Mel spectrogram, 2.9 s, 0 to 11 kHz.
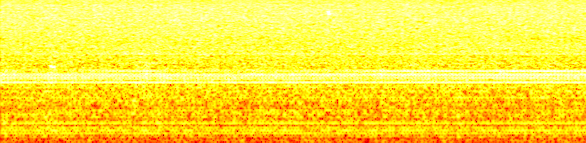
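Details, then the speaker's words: Mazda BT-50 diesel after fuel filter replacement, recorded near the tank: steady electric hum for three seconds then clean cutoff, possible gurgles as air passes; normal fuel pump priming. "I'll hook you up near the tank so you can hear it priming. You may hear some gurgles as well as some air passes through."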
